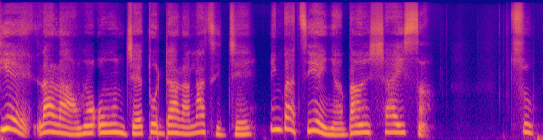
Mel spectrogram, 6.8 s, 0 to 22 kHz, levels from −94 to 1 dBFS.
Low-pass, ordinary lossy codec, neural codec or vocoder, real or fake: none; none; autoencoder, 48 kHz, 32 numbers a frame, DAC-VAE, trained on Japanese speech; fake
